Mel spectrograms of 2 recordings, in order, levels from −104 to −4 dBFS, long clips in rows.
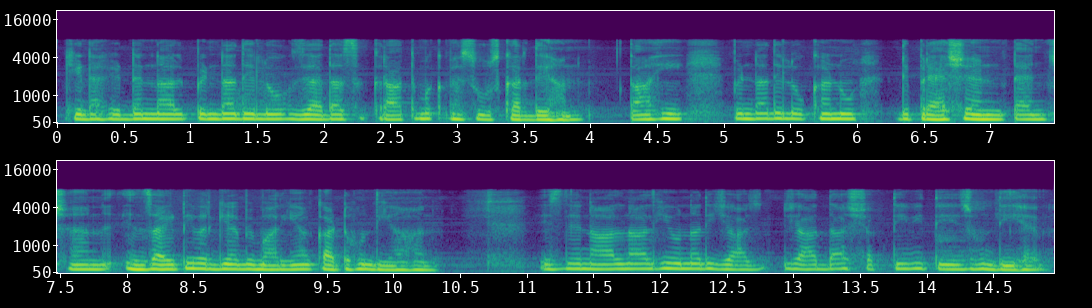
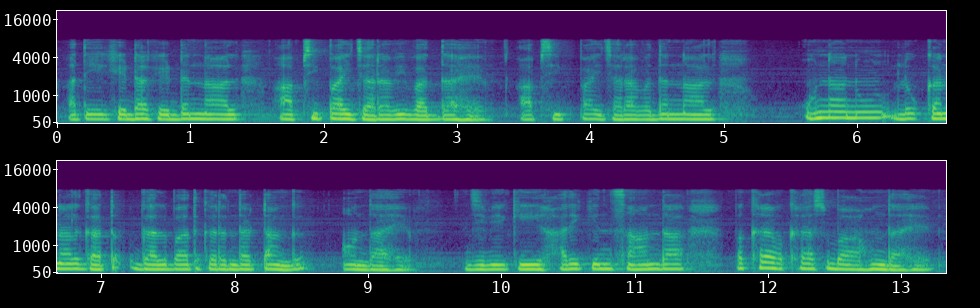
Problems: background sounds at intervals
